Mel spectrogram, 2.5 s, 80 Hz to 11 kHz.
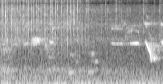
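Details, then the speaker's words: Old idler pulley removed from Mercedes W212 E250 1.8 M271 CGI, spun by hand: dry rasping whirr with wavering high tone as it coasts down; worn idler pulley bearing, replaced. "So there we go, there's the old one, and same story as the previous one. If I give it a bit of a spin, there we go, you can hear that straight"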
